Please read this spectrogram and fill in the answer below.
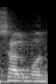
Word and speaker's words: salmon: alam mo yung tama it should be salmon Okay Salmon silent L yung Salmon sinasabi natin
